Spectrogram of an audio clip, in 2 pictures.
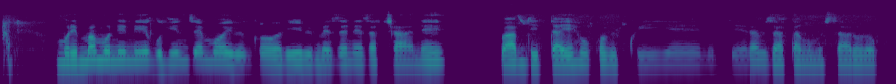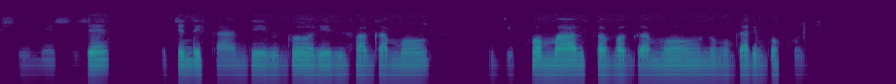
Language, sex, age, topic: Kinyarwanda, female, 25-35, agriculture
